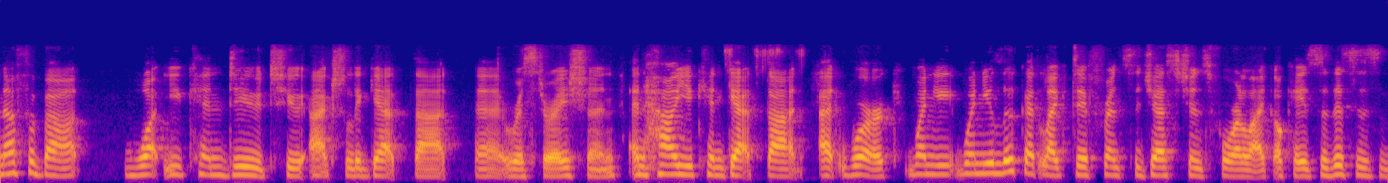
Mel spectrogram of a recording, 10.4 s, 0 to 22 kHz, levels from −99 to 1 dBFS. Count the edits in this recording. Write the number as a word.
two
